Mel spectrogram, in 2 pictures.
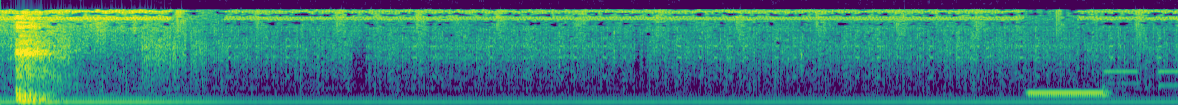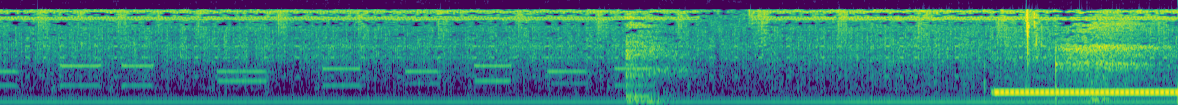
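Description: A telephone handset hums with a steady dial tone, then a quick series of touch-tone beeps is dialed, followed by a click and the start of a ringing tone on the line.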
